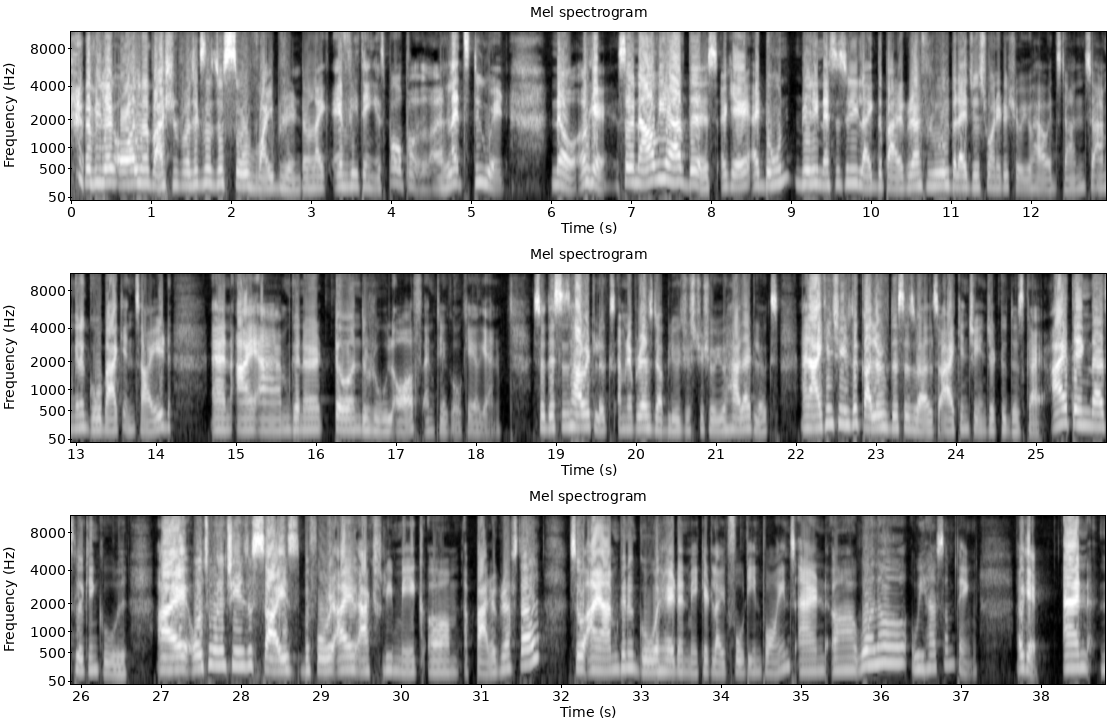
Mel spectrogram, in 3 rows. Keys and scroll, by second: 9.9 Escape, 12.5 alt+super+j, 19.6 w, 24.0 Escape, 34.8 Escape, 35.8 w.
